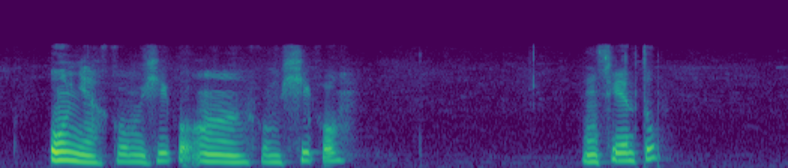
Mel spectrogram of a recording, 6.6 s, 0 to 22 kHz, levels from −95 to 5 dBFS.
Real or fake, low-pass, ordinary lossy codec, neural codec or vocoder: real; 7.2 kHz; AAC, 48 kbps; none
